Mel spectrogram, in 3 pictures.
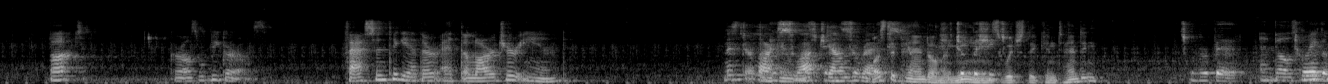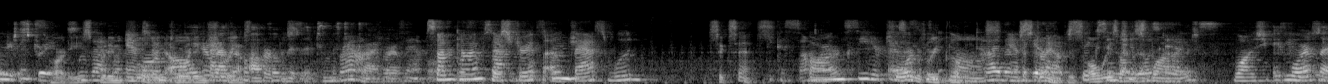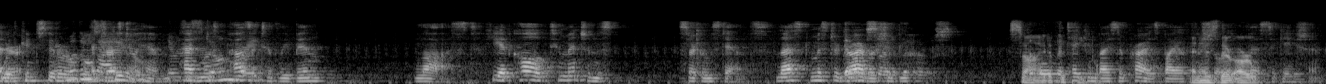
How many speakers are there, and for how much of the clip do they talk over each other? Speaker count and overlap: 5, about 51%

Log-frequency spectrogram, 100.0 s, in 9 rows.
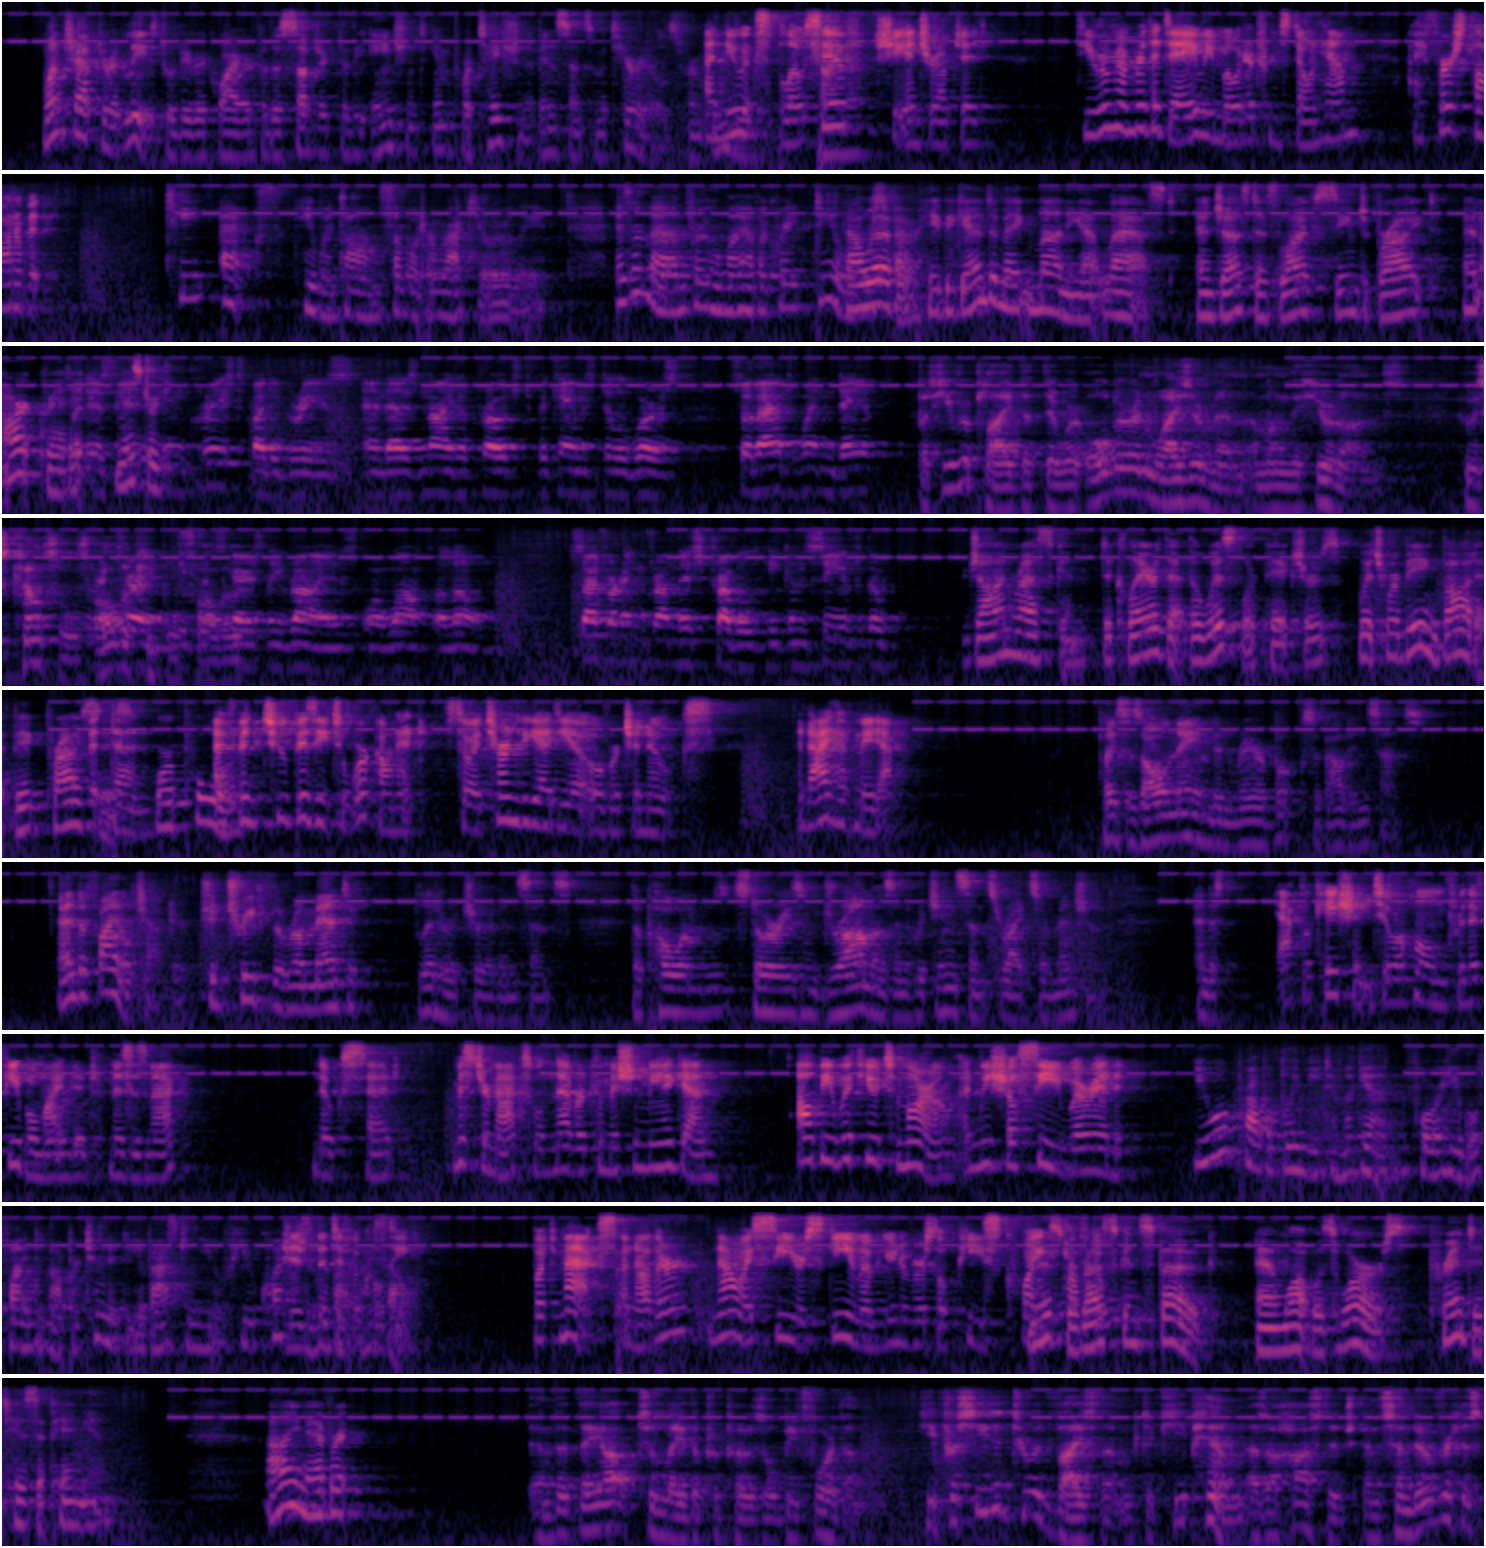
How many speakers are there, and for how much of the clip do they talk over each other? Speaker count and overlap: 6, about 7%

